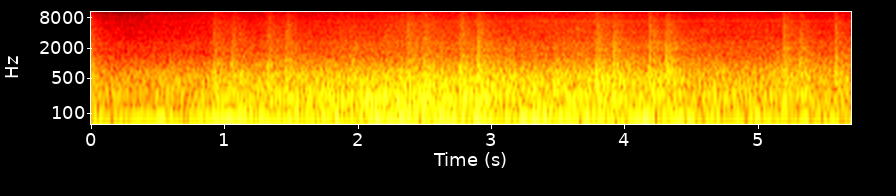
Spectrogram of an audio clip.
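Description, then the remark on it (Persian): A train rumbles steadily along the rails in Iran, heading south into the Zagros mountains in Lorestan on the railway linking Iran's northern and southern seas. Its wheels click in a recurring clickety-clack rhythm over a deep, continuous low roar, heard from inside or beside the moving cars. “اولین باری نبود که سوار قطار می شدم، اما احساس کسی رو داشتم که برای اولین بار سوار قطار می شه.”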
